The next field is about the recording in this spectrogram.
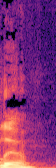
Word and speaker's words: Liu: Is it Liu? – It's Bing Liu. – But it's L-I-U is how it's spelled.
